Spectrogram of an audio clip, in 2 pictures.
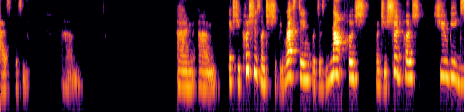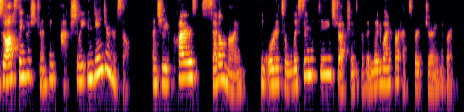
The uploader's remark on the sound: This audio was originally captured from Zoom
